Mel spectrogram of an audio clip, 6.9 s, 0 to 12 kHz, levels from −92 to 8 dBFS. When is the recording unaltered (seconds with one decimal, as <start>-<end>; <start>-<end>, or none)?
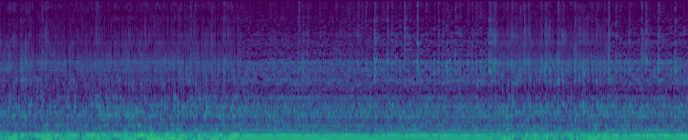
2.4-4.9; 6.1-6.9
